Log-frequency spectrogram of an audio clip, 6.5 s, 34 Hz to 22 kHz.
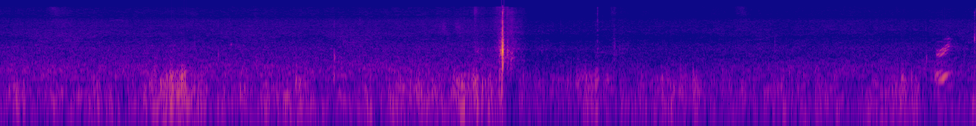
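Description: A 2021 DeMarini Vanilla Gorilla slowpitch softball bat, with its 12-inch APC composite barrel, hitting a softball once with a single sharp hit about three seconds in.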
